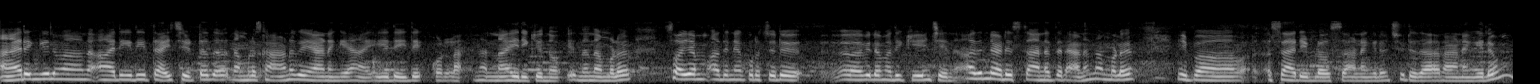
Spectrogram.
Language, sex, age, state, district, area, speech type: Malayalam, female, 45-60, Kerala, Thiruvananthapuram, urban, spontaneous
